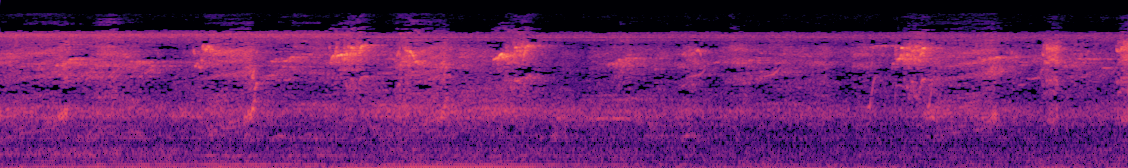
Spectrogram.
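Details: Musk lorikeets feeding on eucalyptus flowers give shrill, rasping screeches in short bursts every second or so, over a steady low rumble in the background.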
